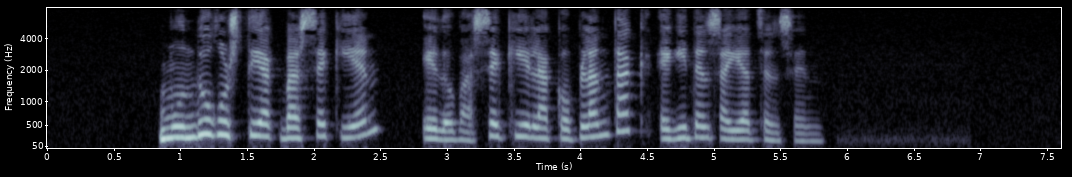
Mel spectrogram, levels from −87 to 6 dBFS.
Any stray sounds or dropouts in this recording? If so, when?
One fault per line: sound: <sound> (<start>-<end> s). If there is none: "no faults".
no faults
